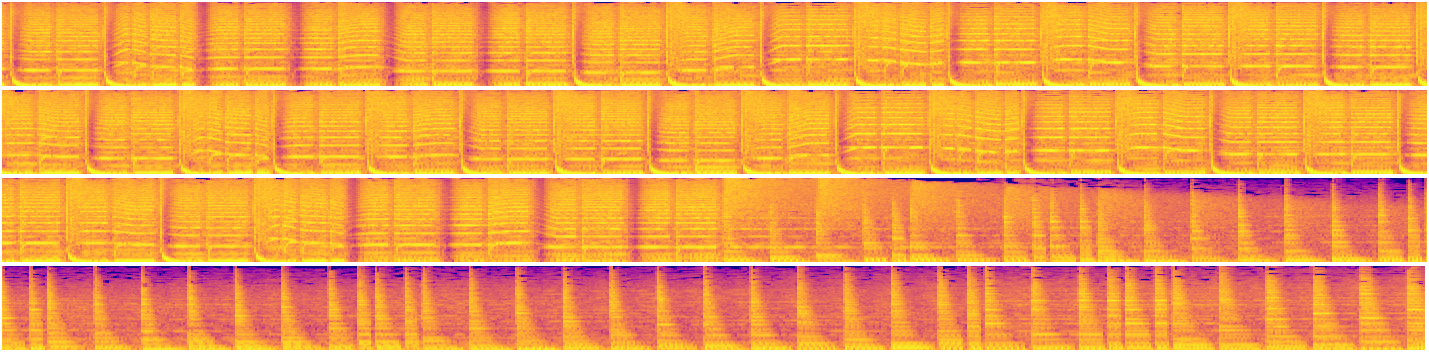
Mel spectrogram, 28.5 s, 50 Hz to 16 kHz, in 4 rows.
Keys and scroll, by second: 7.9 a, 9.4 Tab, 11.6 Tab, 13.6 Tab, 15.5 Tab, 17.0 v, 18.5 a, 20.1 Tab, 26.3 v, 27.3 space.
